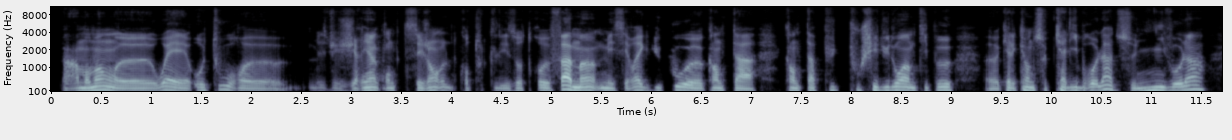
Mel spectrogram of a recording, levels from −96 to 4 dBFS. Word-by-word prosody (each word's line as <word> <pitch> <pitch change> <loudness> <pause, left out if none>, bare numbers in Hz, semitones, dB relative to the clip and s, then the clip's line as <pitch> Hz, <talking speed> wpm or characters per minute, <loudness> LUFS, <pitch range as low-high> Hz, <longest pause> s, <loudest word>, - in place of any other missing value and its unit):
à - - -5
un - - -1
moment, 115 +2 +4
heu, 95 +1 +1
ouais, 110 -1 +2
autour, 115 -2 -4
heu, 90 - -6 0.2
mais 205 - -18
j'ai 100 - -12
j'ai 90 +2 -5
rien 110 +2 +2
contre 100 -2 -6
ces 105 - -4
gens, 115 +1 -1 0.2
contre - - -14
toutes - - -26
les 95 0 -8
autres, 100 +2 -5
heu, - - -2
femmes, 145 0 +8
hein. 115 -1 +4
Mais 100 -2 0
c'est 90 - -8
vrai 125 0 0
que, 105 - -15
du 105 0 -9
coup, 125 +1 +1
heu, 100 -2 +2
quand 100 -2 -1
tu - - -5
as 90 -1 +3 0.3
quand - - -1
tu - - -14
as - - +1
pu 125 -1 -12
toucher 120 +1 -2
du 115 +1 -2
doigt 125 0 +4
un 110 - +2
petit 105 0 -11
peu, 120 +3 0 0.4
heu, 85 0 -4
quelqu'un 110 +4 0
de 110 - 0
ce - - -5
calibre-là, 120 +6 0
de - - -19
ce 100 - -7
niveau-là. 120 +8 +1
110 Hz, 250 wpm, -27 LUFS, 100-120 Hz, 0.4 s, femmes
